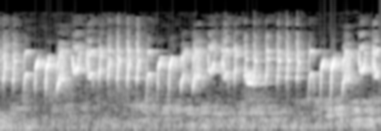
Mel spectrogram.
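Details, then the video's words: Long-tailed shrike song for luring a reluctant bird into singing; rapid continuous chatter of scratchy notes about eight per second, with mimic-like whistled inflections. "suara panncingan cendet agar bunyi dan gacor"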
